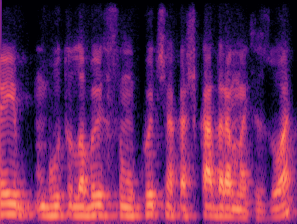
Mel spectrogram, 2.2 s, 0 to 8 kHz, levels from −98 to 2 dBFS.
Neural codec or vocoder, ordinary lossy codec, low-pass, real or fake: none; Opus, 16 kbps; 7.2 kHz; real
